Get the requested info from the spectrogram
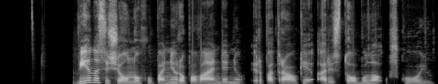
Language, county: Lithuanian, Klaipėda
